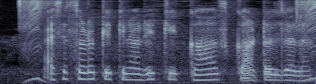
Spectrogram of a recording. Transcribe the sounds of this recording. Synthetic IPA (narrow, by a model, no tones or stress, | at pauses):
ɛ̰ːsesɐɽəkːekɪnaːɾekeɡʱãːsɡã̰ːʈəld͡ʒaːlãː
